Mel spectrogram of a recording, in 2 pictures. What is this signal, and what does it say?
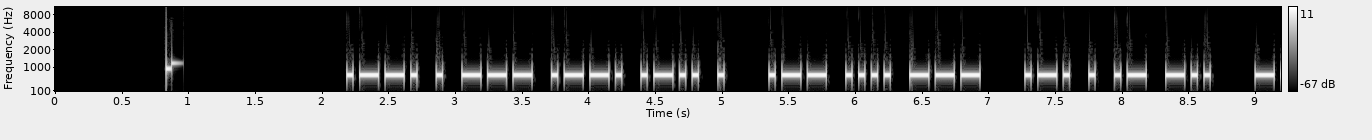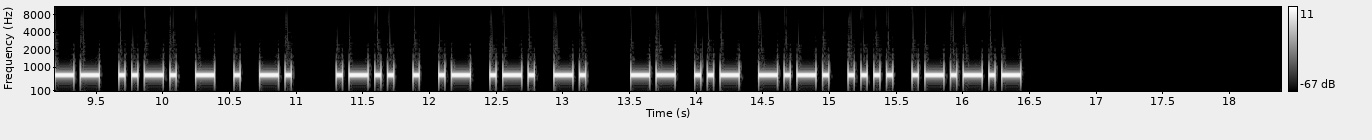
Morse code, heard as a keyed tone, about 25 wpm, 700 Hz. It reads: PEOPLE WHO READ OFTEN LEARN MUCH.
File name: practice / 25wpm / Sentences with 2-Word Phrases - 25wpm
